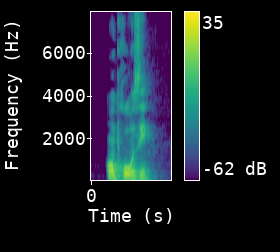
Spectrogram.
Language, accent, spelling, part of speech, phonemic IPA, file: French, France, emproser, verb, /ɑ̃.pʁo.ze/, LL-Q150 (fra)-emproser.wav
- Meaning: to bugger, to fuck up the ass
